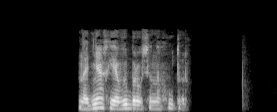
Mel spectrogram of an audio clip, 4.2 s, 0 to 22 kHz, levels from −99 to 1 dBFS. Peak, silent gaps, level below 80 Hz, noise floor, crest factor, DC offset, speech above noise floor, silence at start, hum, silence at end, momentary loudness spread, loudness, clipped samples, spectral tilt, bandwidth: -2 dBFS; none; -62 dBFS; -68 dBFS; 18 dB; under 0.1%; 52 dB; 1.2 s; none; 1.35 s; 14 LU; -16 LUFS; under 0.1%; -6.5 dB/octave; 7.4 kHz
